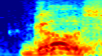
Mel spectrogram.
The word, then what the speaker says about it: ghost: of pronunciation's past ah ghost spelled gh o s t you where where the h is silent Mhm.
